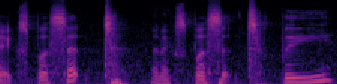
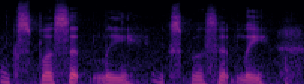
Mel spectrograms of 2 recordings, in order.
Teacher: I make a stopped T, explicit, where I just move up to mark that T, and then I move right into my L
